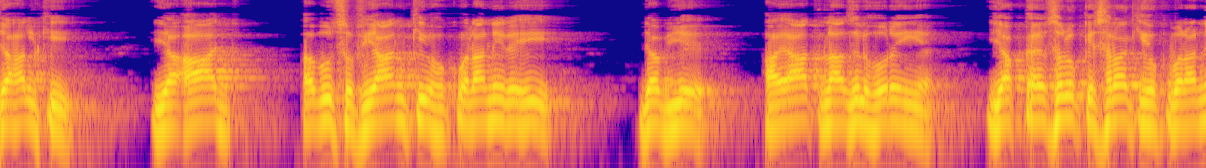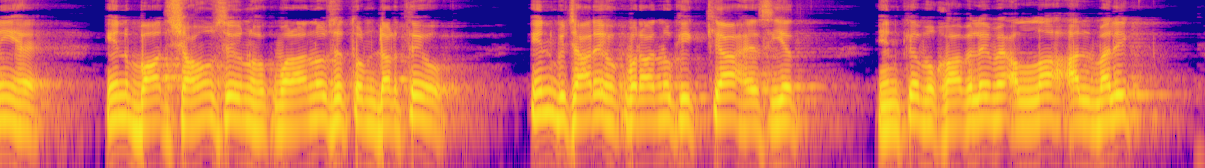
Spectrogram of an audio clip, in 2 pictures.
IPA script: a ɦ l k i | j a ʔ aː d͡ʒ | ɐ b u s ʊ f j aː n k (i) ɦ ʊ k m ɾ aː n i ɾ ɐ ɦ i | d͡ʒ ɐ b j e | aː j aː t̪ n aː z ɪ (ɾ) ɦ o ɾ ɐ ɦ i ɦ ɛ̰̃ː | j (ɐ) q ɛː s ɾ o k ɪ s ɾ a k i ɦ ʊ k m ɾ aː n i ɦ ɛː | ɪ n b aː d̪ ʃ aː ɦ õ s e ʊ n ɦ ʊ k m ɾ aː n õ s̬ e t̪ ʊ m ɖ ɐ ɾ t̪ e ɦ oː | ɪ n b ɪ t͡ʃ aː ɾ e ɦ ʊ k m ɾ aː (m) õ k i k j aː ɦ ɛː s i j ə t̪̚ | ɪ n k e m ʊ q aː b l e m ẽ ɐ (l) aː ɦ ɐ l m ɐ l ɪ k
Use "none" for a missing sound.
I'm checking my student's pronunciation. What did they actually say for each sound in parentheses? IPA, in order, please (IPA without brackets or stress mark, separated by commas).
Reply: i, l, a, n, lː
